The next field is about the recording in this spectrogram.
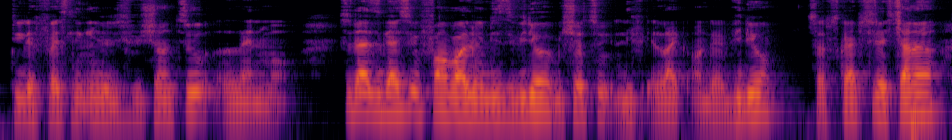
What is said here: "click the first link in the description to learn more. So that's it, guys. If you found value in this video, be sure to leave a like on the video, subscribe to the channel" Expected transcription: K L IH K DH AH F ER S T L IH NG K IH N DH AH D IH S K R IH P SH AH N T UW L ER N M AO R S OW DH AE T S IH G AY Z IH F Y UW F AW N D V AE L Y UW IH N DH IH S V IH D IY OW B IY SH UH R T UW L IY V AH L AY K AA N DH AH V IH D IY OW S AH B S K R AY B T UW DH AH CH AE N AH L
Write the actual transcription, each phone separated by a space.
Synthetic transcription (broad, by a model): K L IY K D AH F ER S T L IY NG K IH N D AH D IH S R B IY SH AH N T UW L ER N M AO S OW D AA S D IH G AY IH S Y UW F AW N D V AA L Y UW IH N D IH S V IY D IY OW B IY SH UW T UW L IY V AH L AY K AA N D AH V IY D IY OW S AH B S K R AY B T UW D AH CH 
